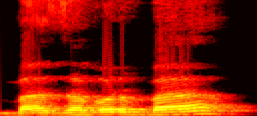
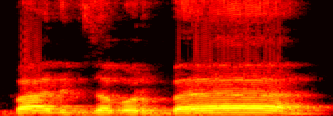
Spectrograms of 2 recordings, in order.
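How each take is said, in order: First: Final "বা" short, unstretched; short harakat. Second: Final "বা" held long; stretched madd. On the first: Teacher drilling harakat without stretch, short final "বা". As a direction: cut the vowel of final "বা" short. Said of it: "টান ছাড়া উচ্চারণ করতে হবে". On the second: Teacher drilling madd with stretch, long final "বা". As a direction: draw out the vowel of final "বা". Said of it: "মদের হরফ টান দিয়ে উচ্চারণ". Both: Shown as a demonstration.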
